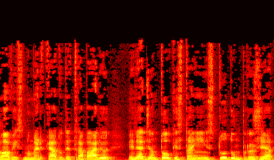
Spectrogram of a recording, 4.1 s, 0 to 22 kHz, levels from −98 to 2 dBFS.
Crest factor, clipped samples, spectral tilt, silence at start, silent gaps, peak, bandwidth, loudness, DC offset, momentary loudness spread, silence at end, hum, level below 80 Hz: 18 dB; under 0.1%; -5.5 dB/octave; 0 s; none; -6 dBFS; 17 kHz; -23 LUFS; under 0.1%; 6 LU; 0 s; none; -60 dBFS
